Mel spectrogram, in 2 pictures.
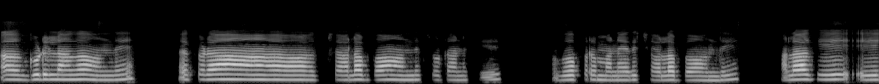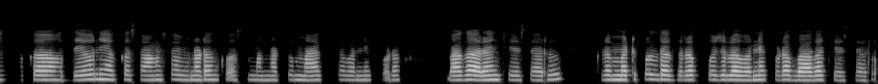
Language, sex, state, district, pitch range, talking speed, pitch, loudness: Telugu, female, Andhra Pradesh, Chittoor, 205-220 Hz, 115 wpm, 215 Hz, -20 LUFS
